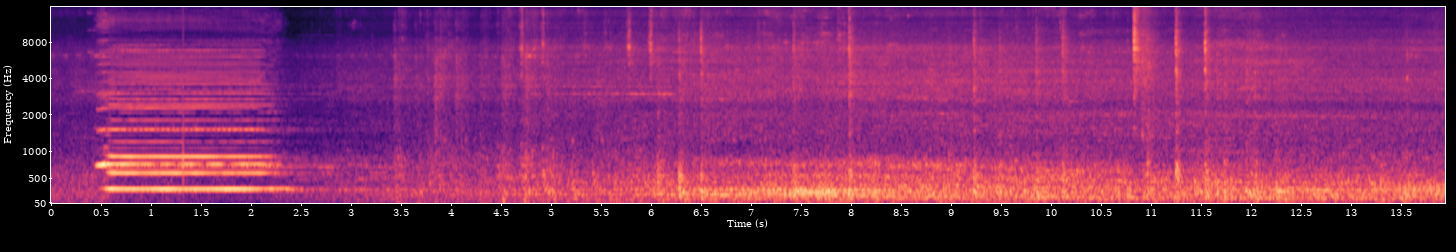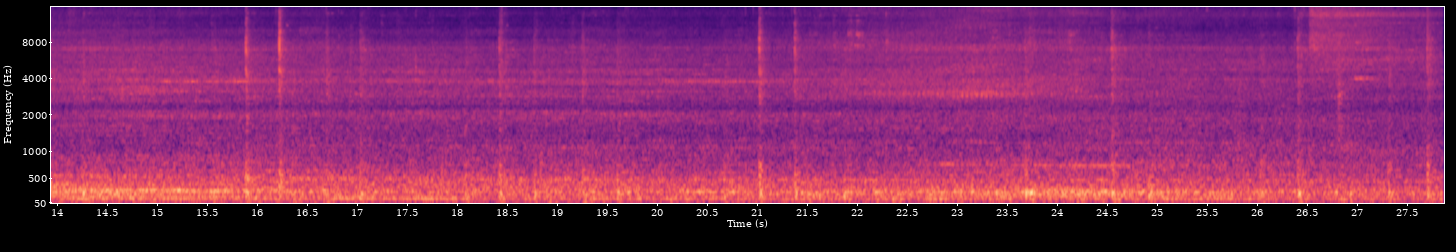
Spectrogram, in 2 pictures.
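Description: An Indian suburban electric local train (EMU) sounds one loud horn blast lasting about two seconds. Its coaches then roll past on the rails with a rumble of wheels that builds over a few seconds and then holds steady.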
